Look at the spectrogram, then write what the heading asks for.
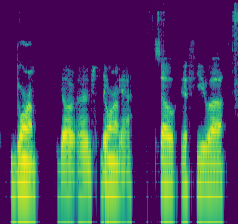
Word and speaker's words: Durham: oh is it and just how do you pronounce doram yeah so if you uh so oh what's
